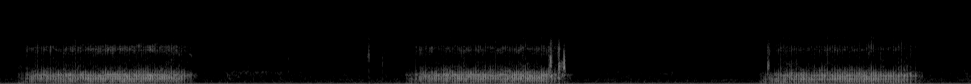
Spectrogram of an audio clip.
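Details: Three long, rough, rattling snores on the in-breath with quiet pauses between, about one every three seconds; loud snoring.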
